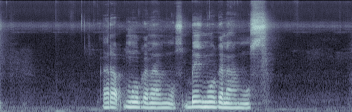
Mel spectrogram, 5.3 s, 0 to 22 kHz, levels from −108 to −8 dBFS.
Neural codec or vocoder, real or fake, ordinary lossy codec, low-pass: vocoder, 48 kHz, 128 mel bands, Vocos; fake; none; none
